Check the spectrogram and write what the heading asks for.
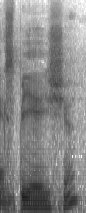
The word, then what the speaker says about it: expiation: Doon naman sa expectation how would you pronounce that? XP I a T I O N. Expiation.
